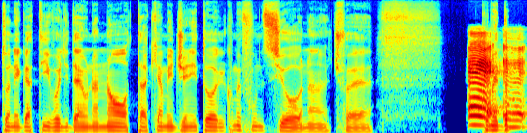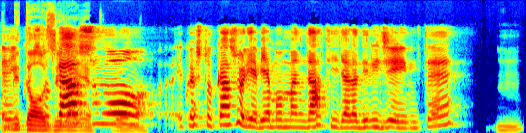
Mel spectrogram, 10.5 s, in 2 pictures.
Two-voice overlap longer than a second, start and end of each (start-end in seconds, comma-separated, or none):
4.8-6.2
